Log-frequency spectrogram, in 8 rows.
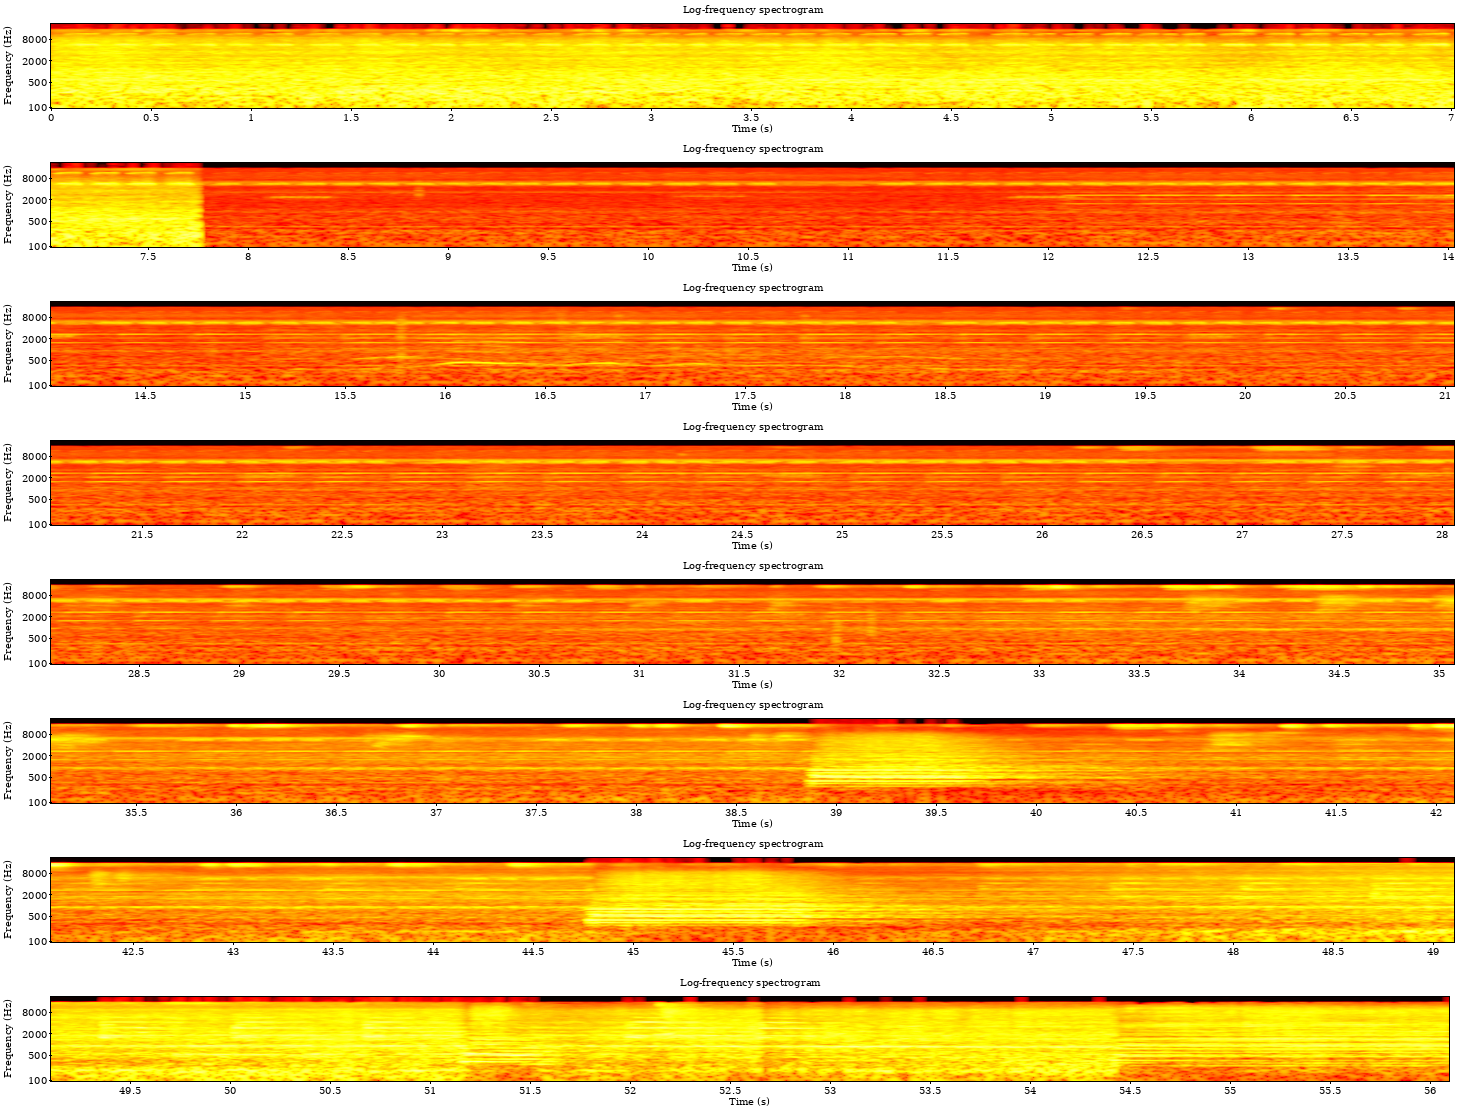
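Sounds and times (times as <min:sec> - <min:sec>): distant train approaching: 0:00.0 - 0:56.0
train horn tones: 0:38.8 - 0:40.7, 0:44.8 - 0:46.7, 0:51.0 - 0:56.0.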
